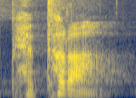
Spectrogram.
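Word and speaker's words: πέτρα: 반석위에 내 교회를겠다 이래서 베드로라 말은 이제 발음을 제대로 하면 페트로스 어 이런 뜻이고요 반석이란 것은 페트라 이런 단어입니다 그러니까 너는 페트로스 근데이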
